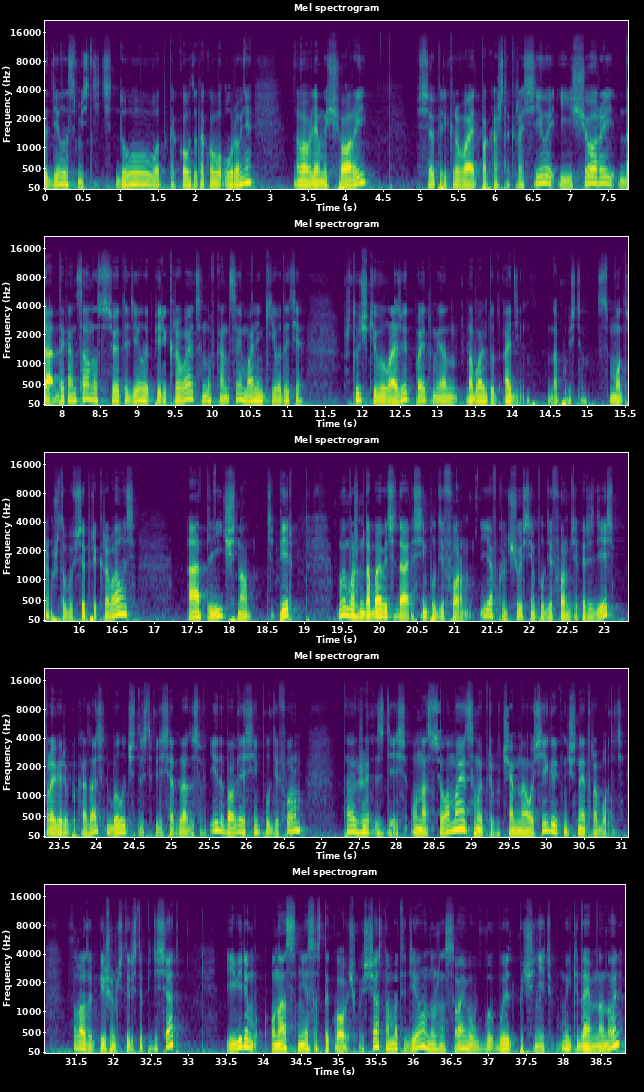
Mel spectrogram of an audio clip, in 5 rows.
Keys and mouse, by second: 1.0-1.4 middle drag, 1.5-2.1 shift+drag, 2.1 shift+middle click, 3.4 middle click, 4.3-5.5 shift+middle drag, 7.1-8.1 shift+middle drag, 8.5-9.2 shift+middle drag, 9.8 middle click, 11.9-14.1 middle drag, 14.7-16.2 middle drag, 17.8-18.5 middle drag, 18.7 shift+middle click, 22.3 click, 23.3 click, 25.9 click, 26.2-27.7 drag, 28.9-29.6 drag, 29.6-30.1 middle drag, 31.0-32.7 drag, 33.0-36.3 middle drag, 37.1-38.4 drag, 38.6-38.8 middle drag.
